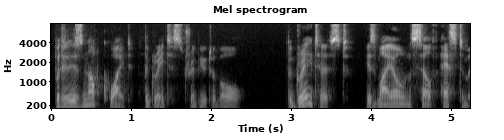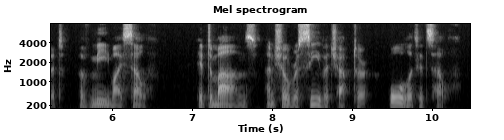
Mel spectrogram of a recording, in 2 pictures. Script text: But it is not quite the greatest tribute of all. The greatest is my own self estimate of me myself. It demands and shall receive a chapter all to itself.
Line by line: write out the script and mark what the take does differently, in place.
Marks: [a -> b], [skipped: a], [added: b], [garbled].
But it is not quite the greatest tribute of all. The greatest is my own self estimate of me myself. It demands and shall receive a chapter all [to -> at] itself.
